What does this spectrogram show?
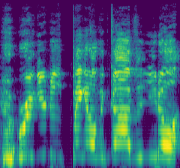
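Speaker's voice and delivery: high put-on voice, mimicking complainers; mock the critics way up high. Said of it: "people are like".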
